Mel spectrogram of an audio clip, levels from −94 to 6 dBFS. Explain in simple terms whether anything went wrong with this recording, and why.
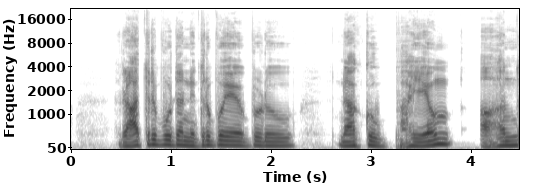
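A time-stretched section runs from 1.49 s to the end of the clip. From that point the speech suddenly slows to about 0.72 times its normal pace, yet the pitch stays the same, so it sounds drawn out. The likely cause is software lengthening that stretch of audio to fill a set length, keeping the pitch steady by repeating tiny slices of sound.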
